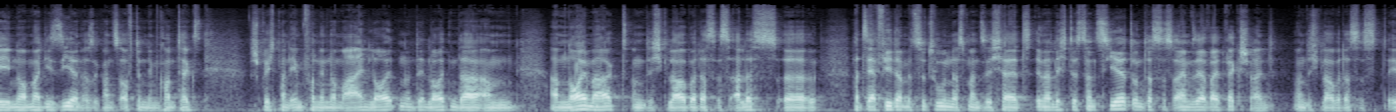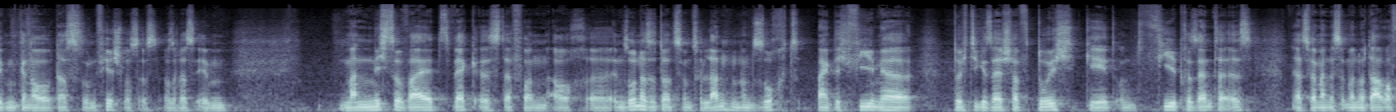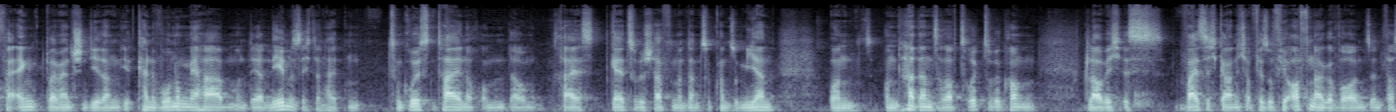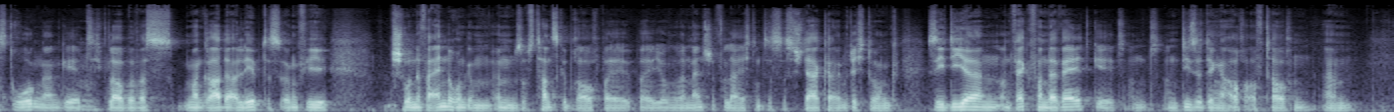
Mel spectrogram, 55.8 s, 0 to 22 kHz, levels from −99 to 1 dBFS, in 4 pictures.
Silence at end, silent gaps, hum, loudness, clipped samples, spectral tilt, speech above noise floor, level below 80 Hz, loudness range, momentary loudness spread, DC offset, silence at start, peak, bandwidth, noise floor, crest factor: 0.1 s; none; none; -20 LUFS; under 0.1%; -5 dB/octave; 25 dB; -46 dBFS; 6 LU; 10 LU; under 0.1%; 0 s; -2 dBFS; 18 kHz; -44 dBFS; 18 dB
